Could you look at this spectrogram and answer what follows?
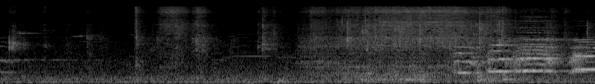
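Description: Water running from a tap into a sink, building over a few seconds. Near the end a rooster crows loudly.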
